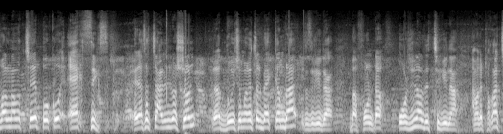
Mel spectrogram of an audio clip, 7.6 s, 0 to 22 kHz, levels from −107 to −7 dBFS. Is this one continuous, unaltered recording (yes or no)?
no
